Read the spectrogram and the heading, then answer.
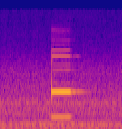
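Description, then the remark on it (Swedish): A single short electronic telephone ringing tone from an outgoing call sounds once, steady and clear for a fraction of a second, standing out against a faint background hum. “Så många signaler kan man liksom inte ringa till någon.”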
